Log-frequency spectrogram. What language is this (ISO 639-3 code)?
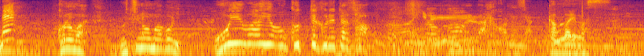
jpn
